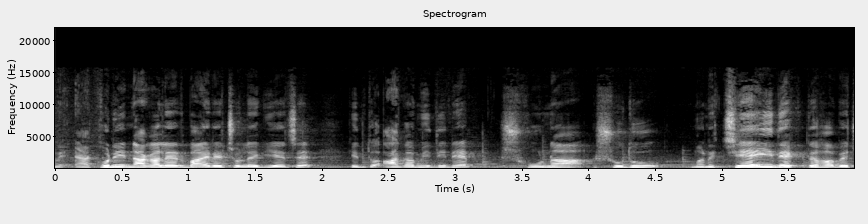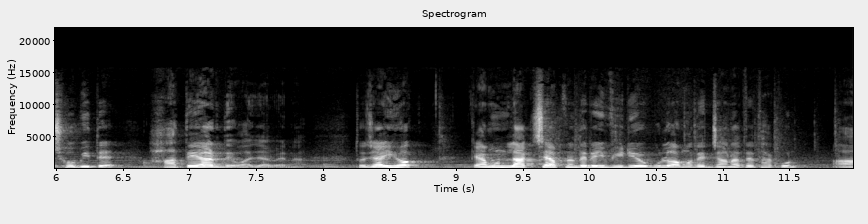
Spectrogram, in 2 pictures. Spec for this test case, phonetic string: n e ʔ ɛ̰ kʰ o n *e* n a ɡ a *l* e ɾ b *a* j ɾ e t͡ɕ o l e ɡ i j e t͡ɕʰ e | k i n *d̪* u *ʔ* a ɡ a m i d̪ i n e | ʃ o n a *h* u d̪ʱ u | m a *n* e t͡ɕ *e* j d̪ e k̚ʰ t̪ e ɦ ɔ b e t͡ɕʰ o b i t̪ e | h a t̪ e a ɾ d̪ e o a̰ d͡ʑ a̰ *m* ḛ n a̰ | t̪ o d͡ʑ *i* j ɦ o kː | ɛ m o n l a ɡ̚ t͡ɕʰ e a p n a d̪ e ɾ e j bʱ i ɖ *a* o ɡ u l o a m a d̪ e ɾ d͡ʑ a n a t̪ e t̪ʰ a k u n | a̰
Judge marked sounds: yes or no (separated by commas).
no, yes, yes, no, yes, no, yes, yes, no, no, no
